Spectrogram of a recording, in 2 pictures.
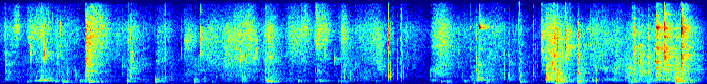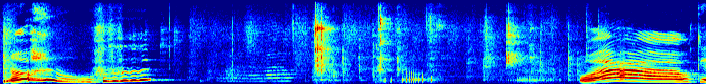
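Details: Romeo, a tom cat, gives two long wavering meows that rise and then fall, one in the middle and one at the end, after stretches of Italian talk and handling noises.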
